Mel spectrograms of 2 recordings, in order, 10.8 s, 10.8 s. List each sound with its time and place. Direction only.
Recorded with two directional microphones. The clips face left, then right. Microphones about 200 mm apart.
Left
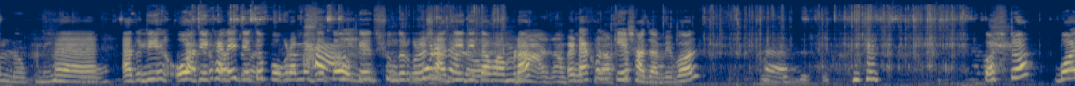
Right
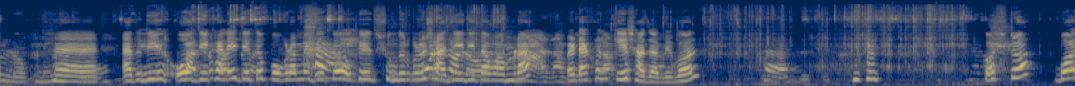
0.0 s a woman's voice: 5° right (ahead or behind)
3.0 s speech: 20° right (ahead or behind)
3.6 s a woman's voice: 5° right (ahead or behind)
5.3 s a woman's voice: 50° left (ahead or behind)
5.6 s a woman's voice: 10° right (ahead or behind)
7.6 s speech: 15° left (ahead or behind)
8.4 s a woman's voice: centre (ahead or behind)
9.8 s speech: 5° right (ahead or behind)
